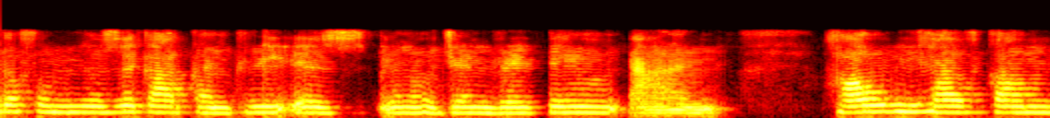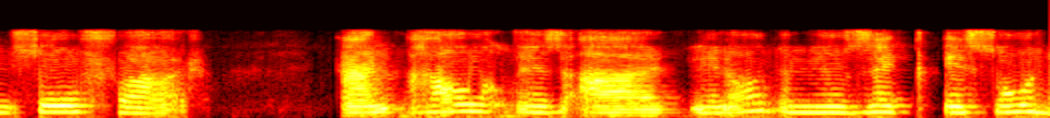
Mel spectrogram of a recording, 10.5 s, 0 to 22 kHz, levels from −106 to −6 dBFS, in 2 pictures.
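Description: From the first second to the last, the speech carries heavy Speex codec damage. The hoarse, buzzy, almost robotic texture points to a very low setting, around 6 kbps. At that rate the CELP coder has too few bits to model the excitation properly, so voicing turns rough and noisy. Nothing comes through above about 7.6 kHz, and the upper band sounds like smeared hiss rather than real detail.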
